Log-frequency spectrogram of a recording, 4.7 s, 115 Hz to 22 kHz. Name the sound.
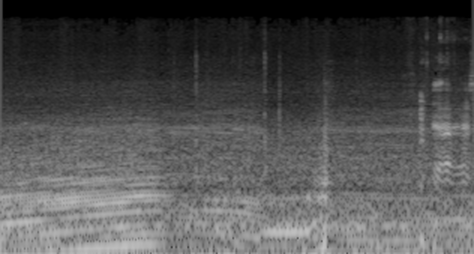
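Mercedes C63 AMG V8 exhaust popping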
